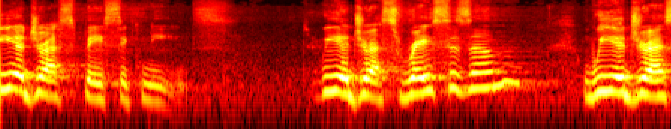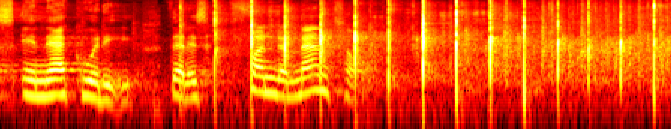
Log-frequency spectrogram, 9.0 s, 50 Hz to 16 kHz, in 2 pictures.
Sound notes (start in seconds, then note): 5.7 applause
